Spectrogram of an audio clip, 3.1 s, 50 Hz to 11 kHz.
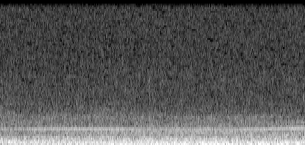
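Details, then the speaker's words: PC idling (AMD FX-8350 with Corsair H50 cooler, AMD R9 290 GPU, HAF-X case): faint steady low whoosh with light hum, no ticking or rattles; normal quiet idle. "that's the paste that I have right now and I've got good tips this is how it sounds when it's sitting at idle"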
